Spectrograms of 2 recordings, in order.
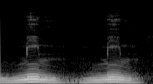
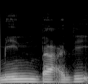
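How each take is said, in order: First: The first word ends with an m sound. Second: The first word ends with an n sound. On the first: The speaker calls it right. "you say mim" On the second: The speaker calls it wrong. "instead of saying min ba'di"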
